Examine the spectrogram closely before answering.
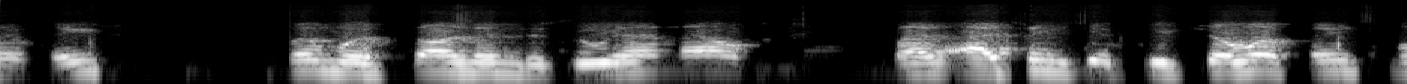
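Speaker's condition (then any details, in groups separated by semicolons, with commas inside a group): Cerebral palsy, mild; weak muscles; speech slightly affected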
